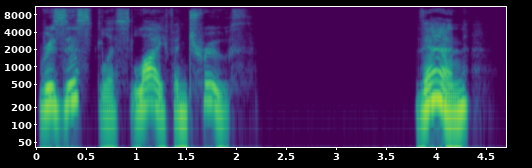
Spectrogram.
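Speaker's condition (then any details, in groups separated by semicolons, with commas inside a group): No condition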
